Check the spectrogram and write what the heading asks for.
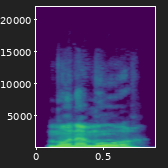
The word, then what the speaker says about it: mon amour: In French, it is mon amour.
